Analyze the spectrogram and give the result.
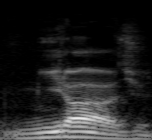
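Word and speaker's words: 蜃気楼: 蜃気楼って書いてミラージュって読む。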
